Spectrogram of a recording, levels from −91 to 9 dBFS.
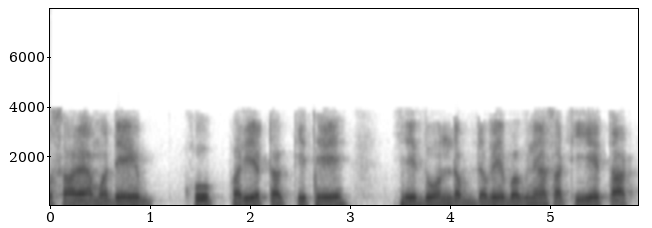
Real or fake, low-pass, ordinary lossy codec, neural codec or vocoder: fake; 7.2 kHz; AAC, 16 kbps; codec, 16 kHz in and 24 kHz out, 1 kbps, XY-Tokenizer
